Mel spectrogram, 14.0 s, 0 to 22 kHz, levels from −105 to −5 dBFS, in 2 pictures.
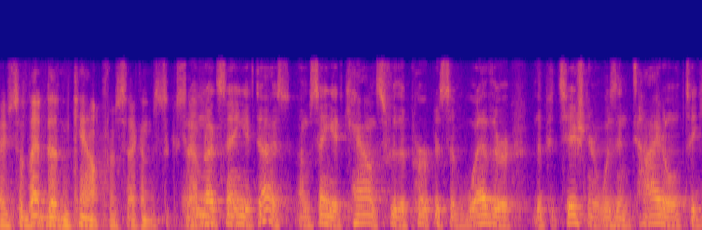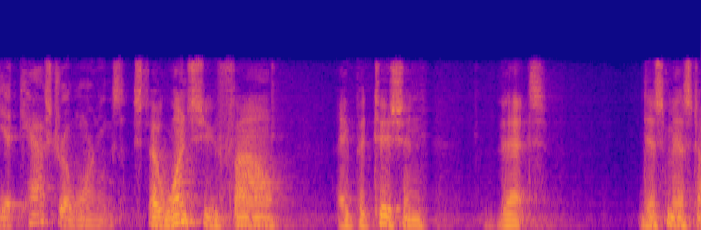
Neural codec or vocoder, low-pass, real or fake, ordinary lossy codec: vocoder, 24 kHz, 100 mel bands, Vocos; 7.2 kHz; fake; Opus, 24 kbps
